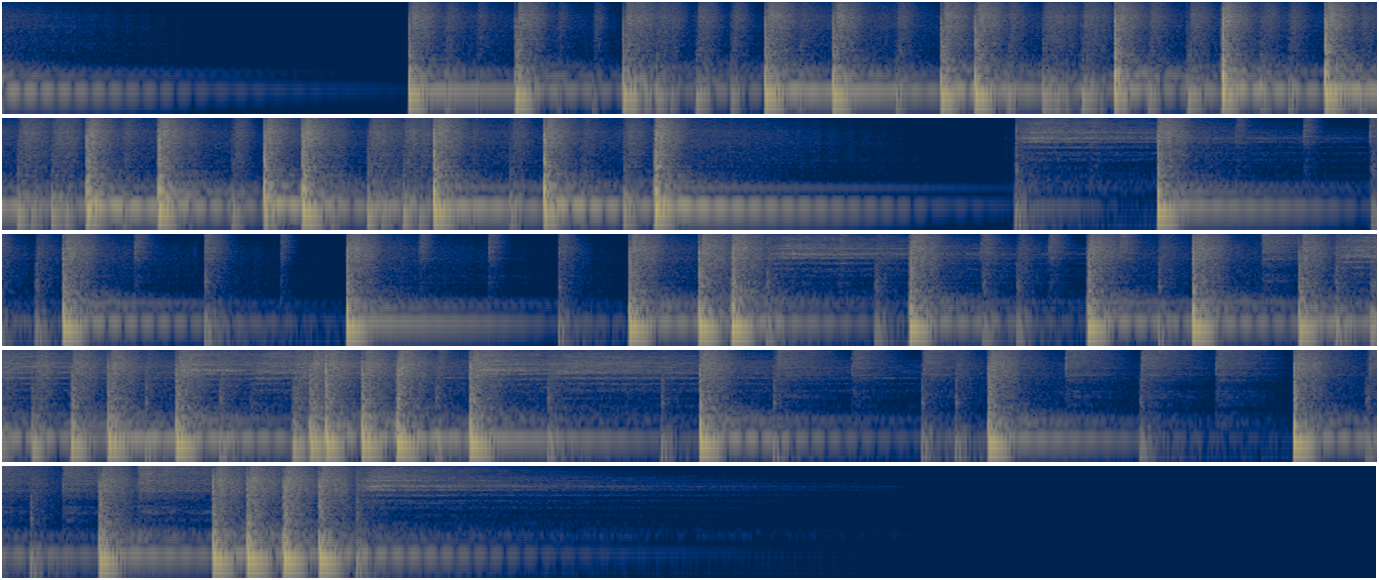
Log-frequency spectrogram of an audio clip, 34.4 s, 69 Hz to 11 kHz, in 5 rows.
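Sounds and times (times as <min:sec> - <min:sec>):
13x6 maple snare drum recorded with SM-58 on top: 0:02.1 - 0:10.5, 0:12.0 - 0:13.1, 0:13.7 - 0:14.9, 0:15.5 - 0:15.9, 0:16.9 - 0:29.7.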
